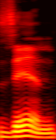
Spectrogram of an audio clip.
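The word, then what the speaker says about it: Sinn: Product pronounced Zen. Thank you, because I was going to say Sin.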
